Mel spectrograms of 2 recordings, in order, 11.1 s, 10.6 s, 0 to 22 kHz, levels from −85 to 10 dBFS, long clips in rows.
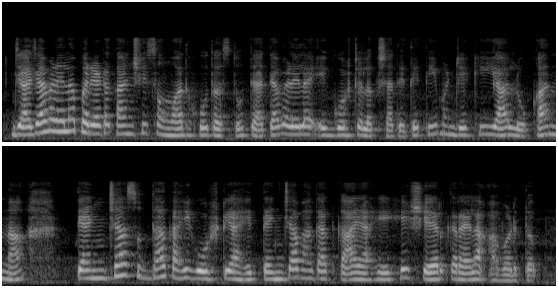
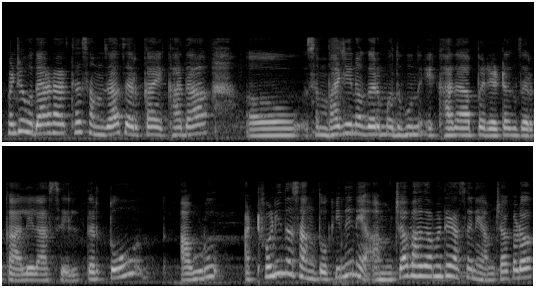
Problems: none marked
